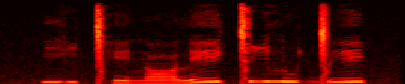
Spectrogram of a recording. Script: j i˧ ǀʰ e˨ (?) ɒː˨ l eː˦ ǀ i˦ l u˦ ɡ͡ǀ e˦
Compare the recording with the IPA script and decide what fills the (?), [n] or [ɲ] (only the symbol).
n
